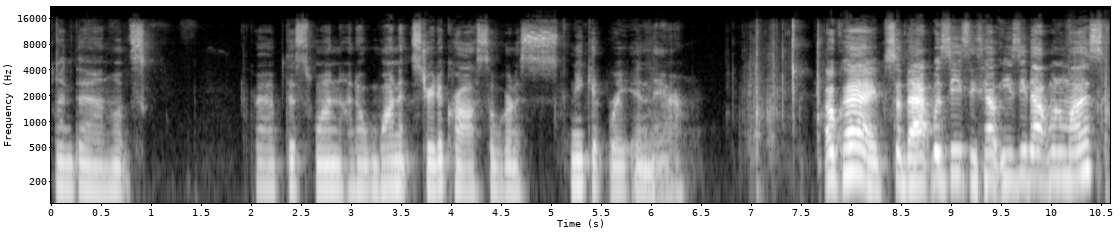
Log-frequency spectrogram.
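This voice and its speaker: A woman's voice: low voice, measured pace, bright, forceful tone, slight background noise. A middle-aged woman chatting her way through a paper craft tutorial, talking to herself as she works. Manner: chatty, talks to herself while working. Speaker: papercraft demonstrator.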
